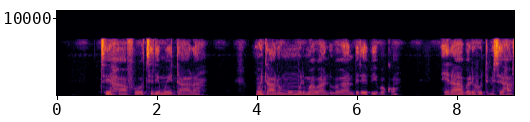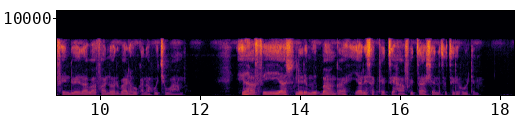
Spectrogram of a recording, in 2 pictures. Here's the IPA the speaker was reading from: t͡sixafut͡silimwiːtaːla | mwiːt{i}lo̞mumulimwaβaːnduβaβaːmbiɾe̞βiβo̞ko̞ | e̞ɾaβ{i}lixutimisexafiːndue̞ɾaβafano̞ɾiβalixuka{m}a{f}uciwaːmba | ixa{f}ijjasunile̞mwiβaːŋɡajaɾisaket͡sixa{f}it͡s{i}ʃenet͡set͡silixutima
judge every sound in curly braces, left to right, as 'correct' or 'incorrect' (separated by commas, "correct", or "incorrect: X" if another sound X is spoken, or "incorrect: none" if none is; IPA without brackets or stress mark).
incorrect: a, incorrect: a, incorrect: n, incorrect: x, correct, correct, incorrect: a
